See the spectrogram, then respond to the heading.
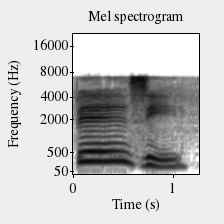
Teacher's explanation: Two syllables. The stress is on the first syllable, busy. What's odd about the word busy is that the U sounds like an I.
